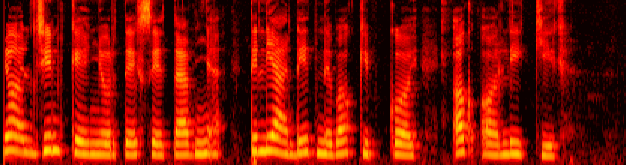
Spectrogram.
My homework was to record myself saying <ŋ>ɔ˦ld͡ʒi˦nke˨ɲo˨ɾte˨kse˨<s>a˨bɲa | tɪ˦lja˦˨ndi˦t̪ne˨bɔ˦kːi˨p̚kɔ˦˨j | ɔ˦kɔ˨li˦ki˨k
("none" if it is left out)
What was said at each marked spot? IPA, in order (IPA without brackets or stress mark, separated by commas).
ɲ, t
